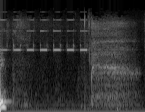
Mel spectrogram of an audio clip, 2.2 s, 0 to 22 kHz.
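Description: Buzzer of a RusGuard R-10 EHT reader-controller beeping rapidly, about four short high beeps a second, while the door-open button is held down to switch off open-door mode. The beeps stop about two-thirds of the way in and give way to a short rustling noise.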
